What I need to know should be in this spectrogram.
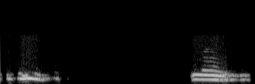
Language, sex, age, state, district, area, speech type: Manipuri, female, 18-30, Manipur, Kakching, urban, conversation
